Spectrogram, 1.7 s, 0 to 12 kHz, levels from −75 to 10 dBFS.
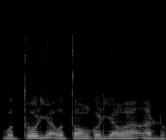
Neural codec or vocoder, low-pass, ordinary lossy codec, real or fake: vocoder, 22.05 kHz, 80 mel bands, WaveNeXt; 9.9 kHz; MP3, 48 kbps; fake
